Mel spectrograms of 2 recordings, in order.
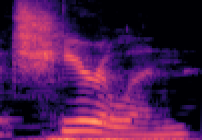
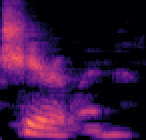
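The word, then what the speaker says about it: Qilin: Yes, but it's in a different language, so the Q is pronounced in the English word as a ch sound.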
